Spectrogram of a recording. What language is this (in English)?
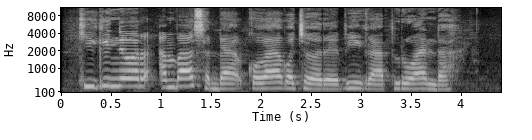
Kalenjin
